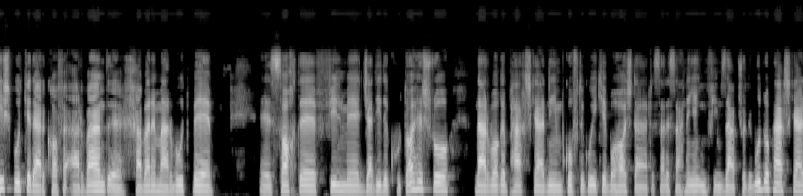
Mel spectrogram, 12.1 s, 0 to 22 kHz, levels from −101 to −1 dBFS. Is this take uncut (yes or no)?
yes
